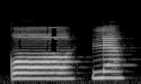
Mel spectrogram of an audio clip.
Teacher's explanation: कॉफ heavy हुरूफ में से है, अपने साथ आने वाले अलिफ को हैवी कर देता है। क और फतहा के लिए जबड़े को खोलिए और टू हरका लॉन्ग कीजिए।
